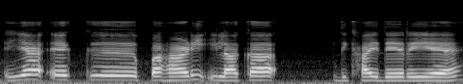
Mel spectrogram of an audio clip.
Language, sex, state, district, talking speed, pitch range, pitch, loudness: Hindi, male, Jharkhand, Ranchi, 105 wpm, 175-200 Hz, 185 Hz, -13 LUFS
